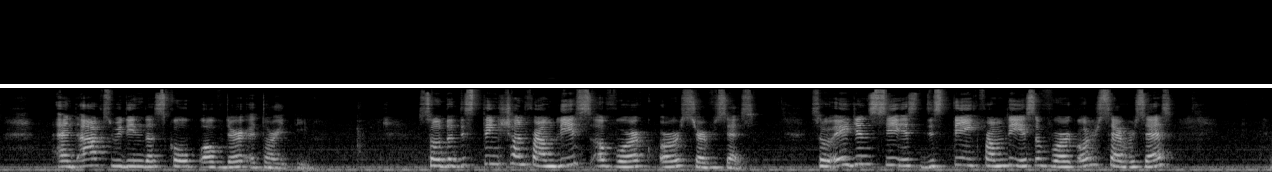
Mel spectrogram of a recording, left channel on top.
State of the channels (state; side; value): silent; left; 60 dB below the other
